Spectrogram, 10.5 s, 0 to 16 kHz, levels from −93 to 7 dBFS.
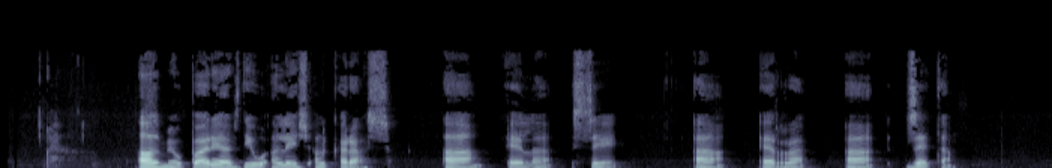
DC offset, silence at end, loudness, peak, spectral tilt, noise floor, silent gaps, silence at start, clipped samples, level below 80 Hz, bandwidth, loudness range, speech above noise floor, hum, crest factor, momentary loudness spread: under 0.1%; 1.05 s; -27 LUFS; -4 dBFS; -5 dB/octave; -77 dBFS; none; 0.5 s; under 0.1%; -78 dBFS; 11.5 kHz; 7 LU; 50 dB; none; 24 dB; 19 LU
